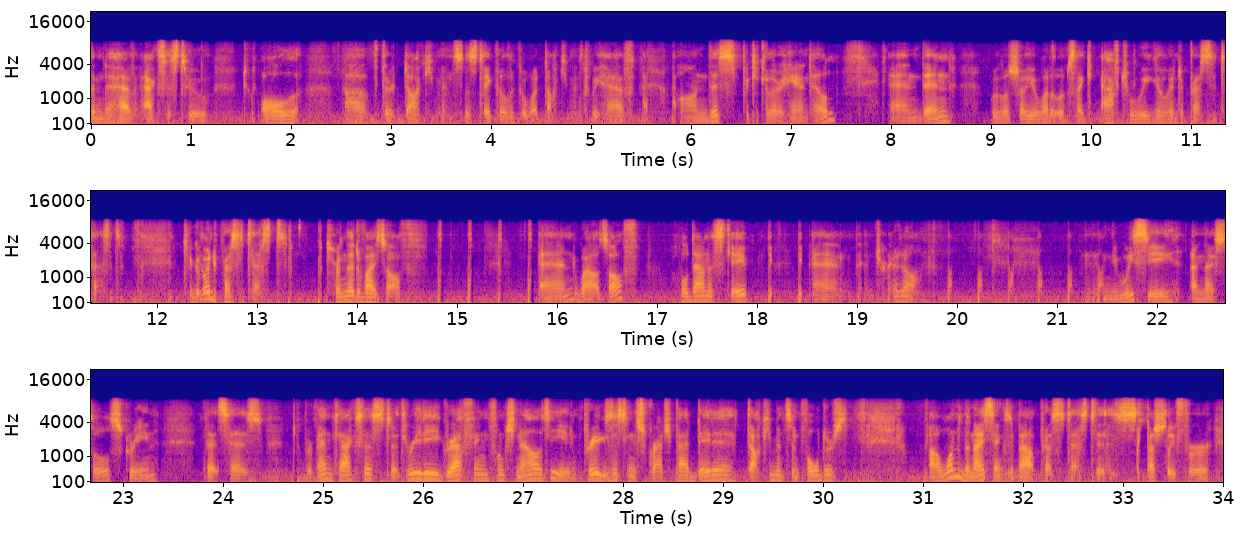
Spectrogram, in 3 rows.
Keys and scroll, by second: 15.7 Home, 18.4 Home.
